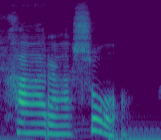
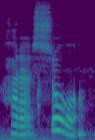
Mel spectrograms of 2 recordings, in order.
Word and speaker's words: хорошо: But if it is letter O, bukva O, why did I say хорошо? Хорошо. Why did I say here and here? And at the end it was just O.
